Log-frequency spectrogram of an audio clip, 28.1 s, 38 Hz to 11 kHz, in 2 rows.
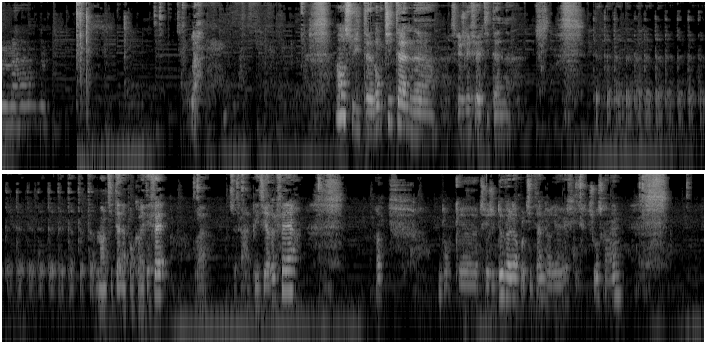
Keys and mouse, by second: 1.5 BackSpace, 3.1 click, 17.9 click, 21.7 middle click, 25.6 click, 26.8 click.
